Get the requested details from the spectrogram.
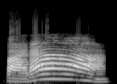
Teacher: nós já sabemos que ela é uma oxítona, porque a tônica é a última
